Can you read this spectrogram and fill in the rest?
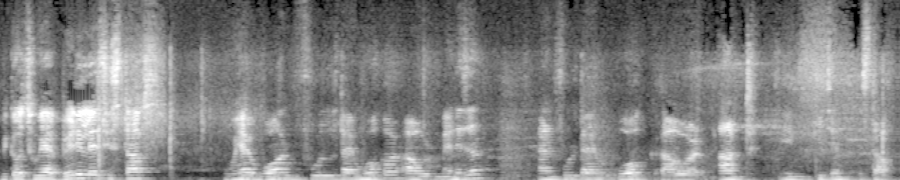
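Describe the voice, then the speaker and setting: A woman in her early twenties from Nepal with a Nepali accent, explaining things to visitors informally in halting, non-native English. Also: lowish voice, fairly even intonation, a little mellow. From Nepal, near the Indian border. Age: early 20s. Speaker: orphanage staff member. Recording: noisy amateur video sound.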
